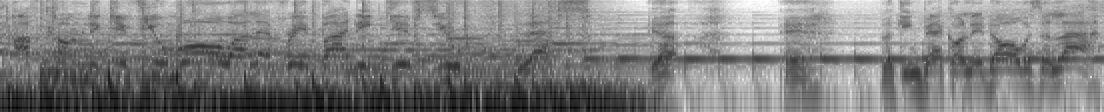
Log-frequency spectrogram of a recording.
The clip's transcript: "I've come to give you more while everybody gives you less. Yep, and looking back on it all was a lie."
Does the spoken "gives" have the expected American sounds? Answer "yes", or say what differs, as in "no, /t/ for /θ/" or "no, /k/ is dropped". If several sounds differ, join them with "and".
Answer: yes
